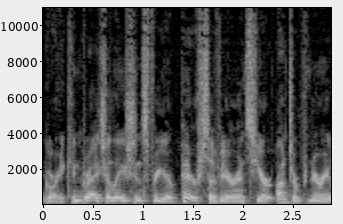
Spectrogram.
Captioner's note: speaking French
